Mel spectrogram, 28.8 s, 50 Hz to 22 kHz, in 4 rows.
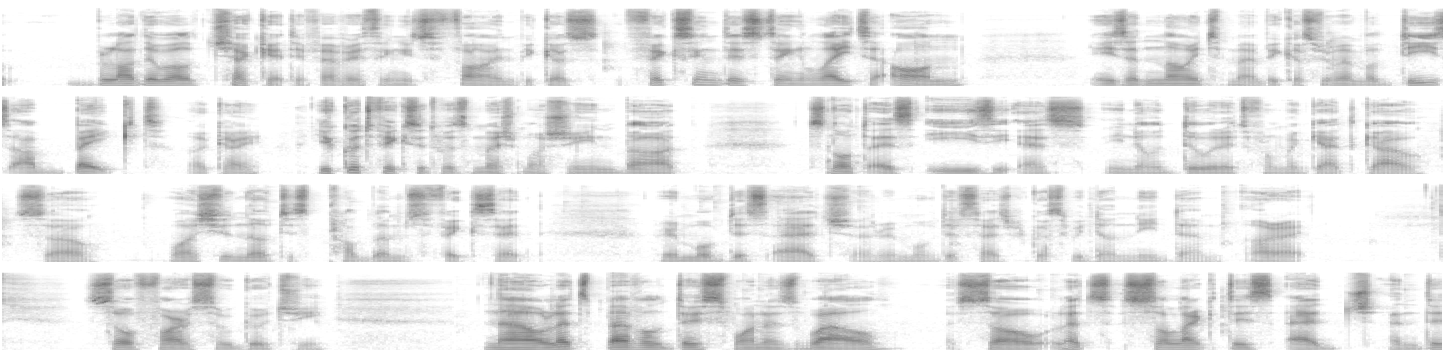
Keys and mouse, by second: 2.8 middle click, 4.4-5.9 middle drag, 6.4 shift+click, 8.6-13.5 middle drag, 14.2 middle click, 14.8 Tab, 15.4 alt+click, 16.1 x, 18.5 x, 18.9 click, 19.7 `, 20.3 /, 21.3 Tab, 21.9 click, 23.0 `, 24.2 shift+drag, 25.4 Tab, 26.6 alt+click, 27.5 shift+click, 28.3 alt+shift+click.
